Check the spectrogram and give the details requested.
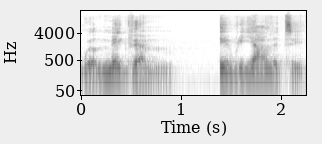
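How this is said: There is a pause before "a reality".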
